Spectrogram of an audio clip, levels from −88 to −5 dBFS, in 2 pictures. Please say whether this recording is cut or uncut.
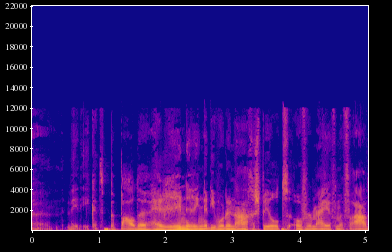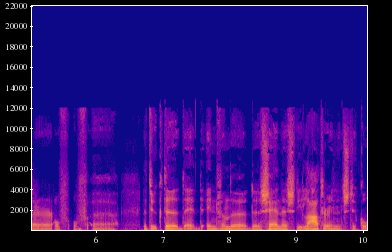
uncut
